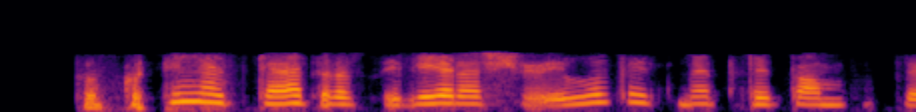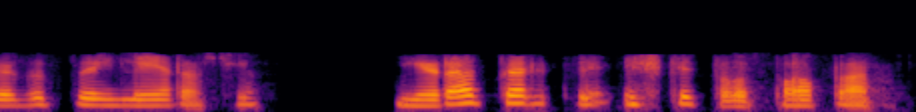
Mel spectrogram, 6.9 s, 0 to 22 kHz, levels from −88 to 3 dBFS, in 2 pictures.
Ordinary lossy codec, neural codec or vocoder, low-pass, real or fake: MP3, 32 kbps; codec, 16 kHz in and 24 kHz out, 0.6 kbps, FireRedTTS-2 codec; 3.6 kHz; fake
